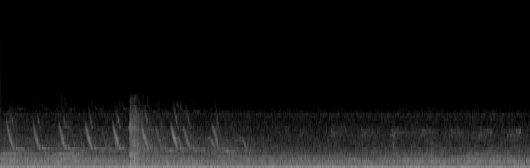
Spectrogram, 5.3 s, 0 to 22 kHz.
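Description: WAP-4 electric locomotive approaching with a steady low rumble. Over it a bird calls a quick series of descending whistles, about four a second, stopping about two and a half seconds in, with one sharp click about a second in.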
